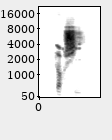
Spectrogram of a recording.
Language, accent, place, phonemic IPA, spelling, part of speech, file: French, France, Lyon, /tɔʁ.ʃi/, torchis, noun, LL-Q150 (fra)-torchis.wav
- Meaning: cob (building material)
